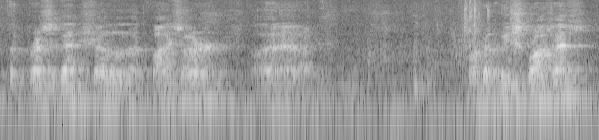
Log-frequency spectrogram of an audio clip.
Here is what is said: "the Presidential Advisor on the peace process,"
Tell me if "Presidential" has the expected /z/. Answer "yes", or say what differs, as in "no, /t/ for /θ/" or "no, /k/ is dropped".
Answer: no, /s/ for /z/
